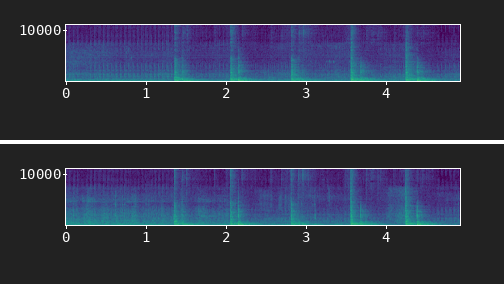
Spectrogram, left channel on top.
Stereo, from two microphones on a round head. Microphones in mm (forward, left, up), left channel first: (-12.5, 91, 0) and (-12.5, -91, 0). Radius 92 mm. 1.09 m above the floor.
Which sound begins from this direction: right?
A rattle, at 1.4 s.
